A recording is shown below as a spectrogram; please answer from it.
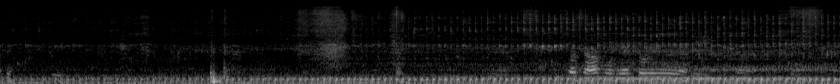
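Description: Small boat outboard motor running slowly, with an even pulsing rumble that grows gradually louder as a lancha passes close by. A single sharp knock about two seconds in.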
